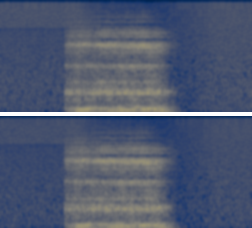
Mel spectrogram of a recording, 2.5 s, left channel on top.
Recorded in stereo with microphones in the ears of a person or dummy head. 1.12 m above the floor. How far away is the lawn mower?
I don't hear a lawn mower.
